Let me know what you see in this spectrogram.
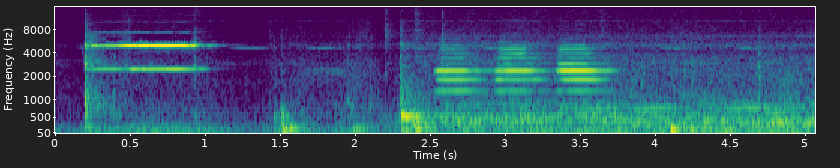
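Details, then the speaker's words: Sharp electronic beep as an Oxymed Mini oxygen concentrator is switched on at its main power button, LED lighting up, then steady running noise as it starts producing oxygen; normal startup signal. "So once you switch this button on, you will hear a beep sound and you will see the LED light up. Now I'm switching it on."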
